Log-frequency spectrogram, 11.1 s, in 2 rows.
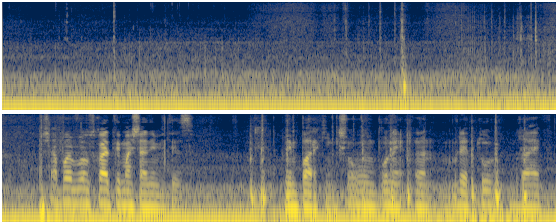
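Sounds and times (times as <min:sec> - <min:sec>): diesel engine idling: 0:00.0 - 0:11.0
gear selector clicks: 0:08.0 - 0:11.0.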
